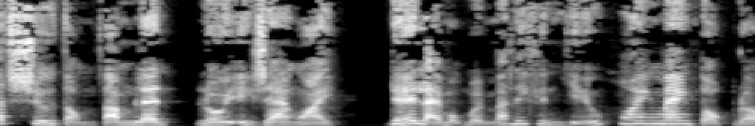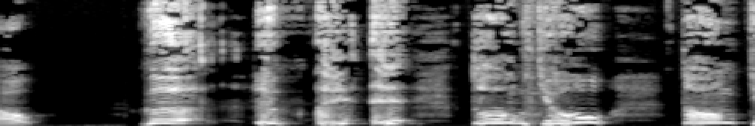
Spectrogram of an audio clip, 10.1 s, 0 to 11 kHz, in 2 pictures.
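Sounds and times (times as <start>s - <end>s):
speech: 0.0s - 5.3s, 6.0s - 10.0s
person coughing violently: 6.8s - 7.8s.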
